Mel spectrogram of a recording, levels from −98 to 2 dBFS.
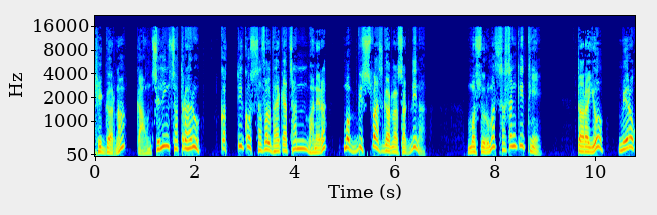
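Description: Clock drift between sender and receiver runs through the whole of this speech recording: the sending device's clock is running slow, by roughly 4 percent relative to the receiver. Because samples arrive a little slower than the receiver plays them out, its jitter buffer keeps draining, and it has to stretch the stream to avoid running dry. It does this through small, unevenly spaced edits rather than a smooth rate change, so the timing never settles into a steady pace.

Repeated timing corrections run from 0.08 s to 10.57 s. The receiver keeps repeating short pieces of audio to fill the gap left by the slow sender, all in the same direction, and together they pad the stretch out by something like 400 ms. The speech therefore plays at about 97 percent of its natural pace, with the edits falling at irregular points.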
